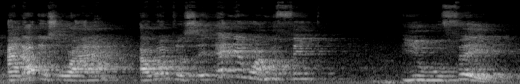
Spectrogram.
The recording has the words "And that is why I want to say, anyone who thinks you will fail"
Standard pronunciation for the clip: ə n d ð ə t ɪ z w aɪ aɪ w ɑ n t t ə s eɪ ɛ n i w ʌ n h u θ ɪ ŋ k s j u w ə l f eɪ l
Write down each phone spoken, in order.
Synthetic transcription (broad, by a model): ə n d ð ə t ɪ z w aɪ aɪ w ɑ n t t ə s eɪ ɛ n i w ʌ n h u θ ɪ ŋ k j u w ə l f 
